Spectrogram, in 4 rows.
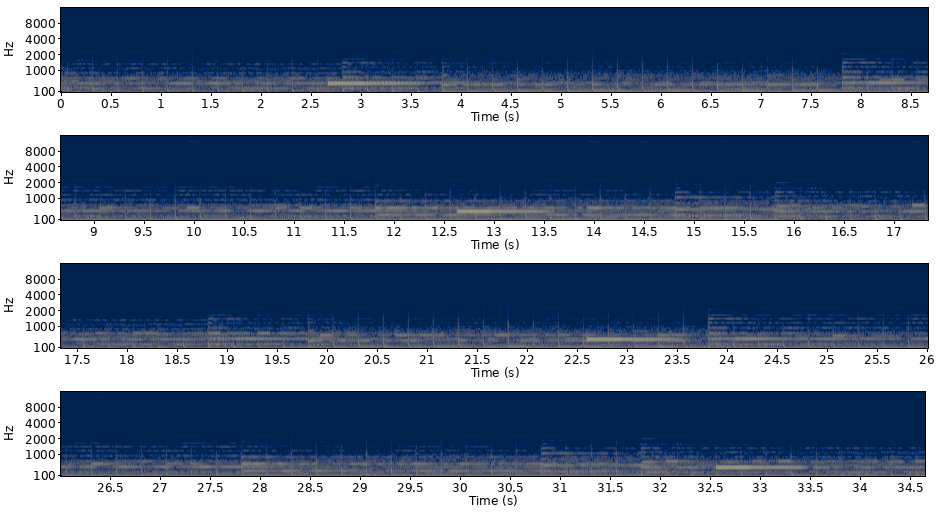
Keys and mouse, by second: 0.3-2.8 drag, 1.1 right click, 2.8 ctrl+KP_7, 5.2 a, 5.3 z, 5.9 z, 6.4 click, 8.9-11.0 middle drag, 8.9 a, 11.0 right click, 11.3 middle click, 11.9 right click, 12.8 a, 13.2 click, 15.7-17.7 drag, 17.6 ctrl+KP_7, 17.9 middle click, 18.6 z, 19.0 z, 19.3-20.3 drag, 20.8 z, 20.8 c, 21.9 click, 23.8 c, 24.4-25.6 drag, 25.6 a, 25.8 z, 25.9 Tab, 26.4-27.4 drag, 27.7 KP_3, 28.0 z, 28.8 z, 29.1 Tab, 31.6 KP_3, 32.0 z, 33.5 click, 34.3 z.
